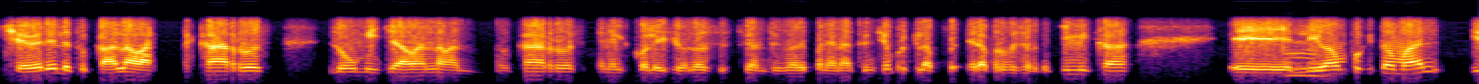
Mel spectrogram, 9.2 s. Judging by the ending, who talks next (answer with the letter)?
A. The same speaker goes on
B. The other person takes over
A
